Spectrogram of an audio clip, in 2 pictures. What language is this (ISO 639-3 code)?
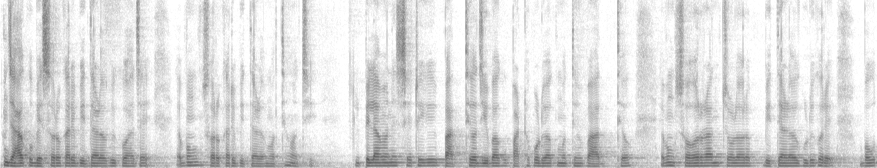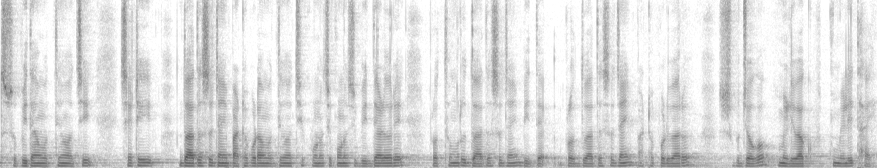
ori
